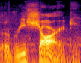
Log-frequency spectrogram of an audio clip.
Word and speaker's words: Richard: Um because words like Richard, okay, Richard are pronounced as reshard here, right?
